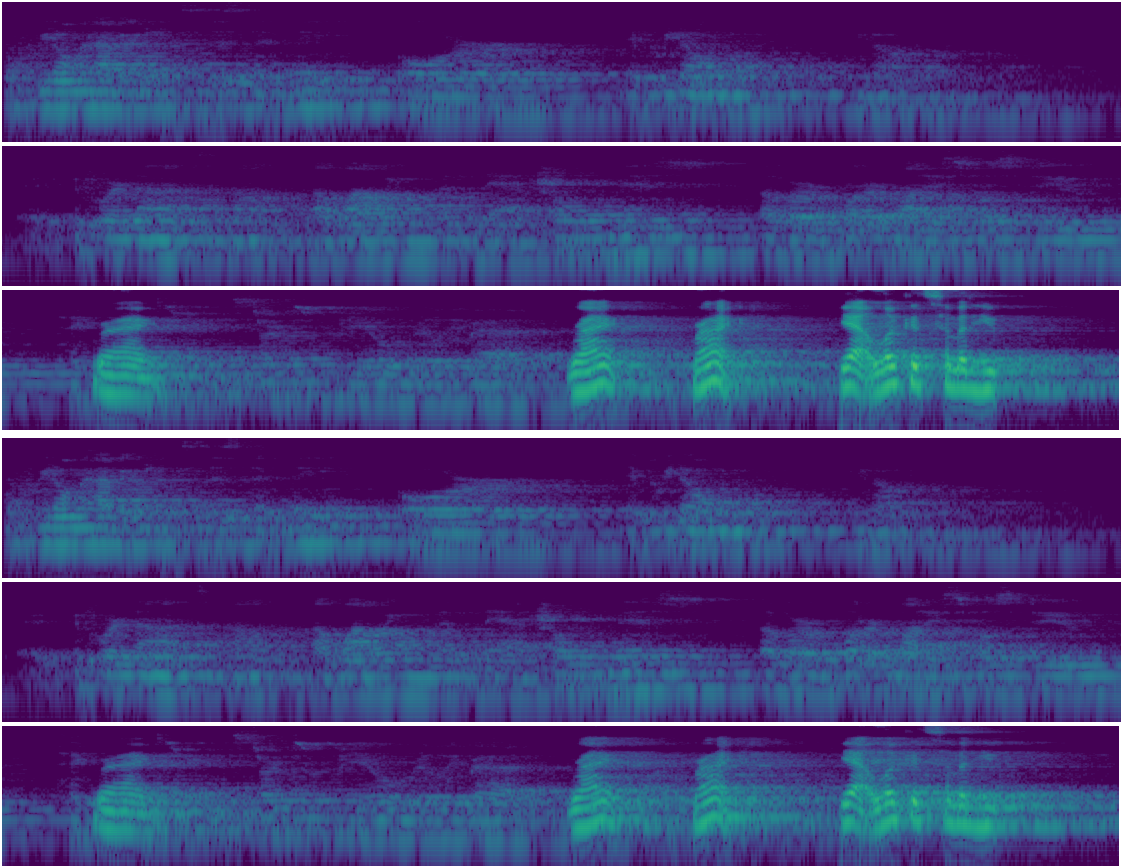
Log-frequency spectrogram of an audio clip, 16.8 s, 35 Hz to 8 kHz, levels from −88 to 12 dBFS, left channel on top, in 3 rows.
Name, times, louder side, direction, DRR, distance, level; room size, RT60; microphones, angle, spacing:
voice 1, 0.0-2.6 3.1-3.7 4.2-4.6 5.7-9.1 9.4-11.0 11.5-12.0 12.2-13.8 14.4-14.7 15.1-15.2, right 1 dB, 5° right, -6 dB, 7.4 m, -51 dB
voice 2, 11.6-12.0 14.0-14.3 14.6-14.9 15.4-16.2, left 5 dB, 75° left, 14 dB, 0.6 m, -26 dB
27.5 x 15.0 x 7.0 m, 2.2 s
head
